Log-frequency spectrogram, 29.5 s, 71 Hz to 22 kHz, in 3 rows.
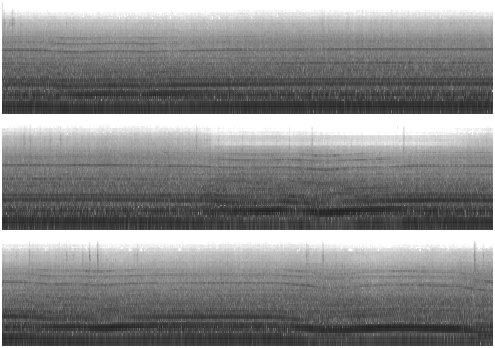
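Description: Diesel engine of an M109 Paladin self-propelled howitzer running under way as the vehicle drives, with a steady drone and a high whine. From about halfway the engine note dips in pitch and climbs back again several times.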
